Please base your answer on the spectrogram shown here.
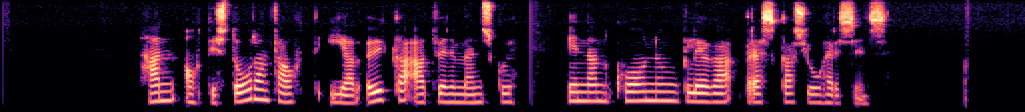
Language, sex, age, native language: Icelandic, female, 50-59, Icelandic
